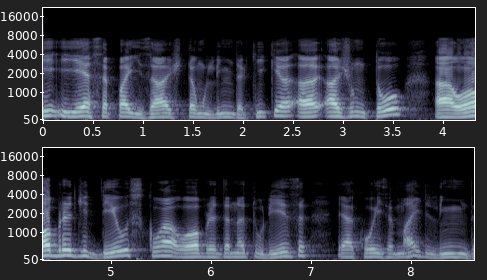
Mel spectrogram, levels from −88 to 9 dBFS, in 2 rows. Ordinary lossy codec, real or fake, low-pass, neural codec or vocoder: none; fake; 7.2 kHz; vocoder, 44.1 kHz, 128 mel bands every 512 samples, BigVGAN v2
